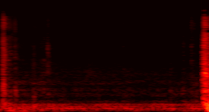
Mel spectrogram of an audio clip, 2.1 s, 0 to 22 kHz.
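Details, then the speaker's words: Mercedes-Benz Vario diesel starting on a new Winston lithium 40Ah 24V starter battery (10C, 400A): quick starter spin, then the diesel fires at once; brisk cranking, 28 to 28.3 V after start, healthy start. "And only with 40Ah, because they can do 10C and 400A so no problem. you can also hear it from the starter speed."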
